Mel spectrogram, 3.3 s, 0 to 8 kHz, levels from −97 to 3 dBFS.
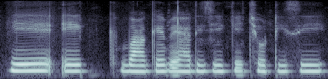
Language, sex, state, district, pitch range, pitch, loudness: Hindi, female, Punjab, Fazilka, 195-205 Hz, 200 Hz, -18 LUFS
